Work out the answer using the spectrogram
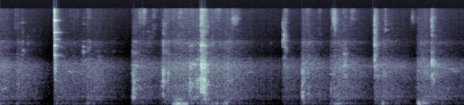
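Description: A man eating fried chicken by hand and chewing with his mouth close to the microphone, with a string of short, sharp clicks and crunches between stretches of chewing.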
